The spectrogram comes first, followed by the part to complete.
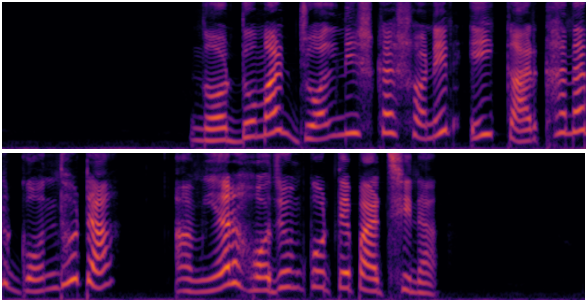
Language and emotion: Bengali, disgusted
